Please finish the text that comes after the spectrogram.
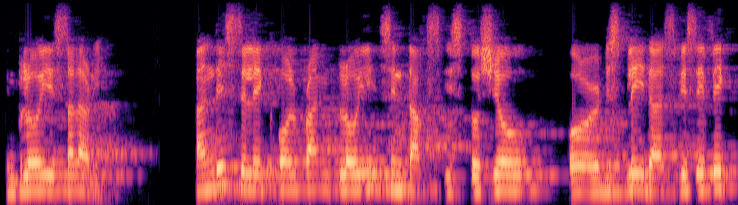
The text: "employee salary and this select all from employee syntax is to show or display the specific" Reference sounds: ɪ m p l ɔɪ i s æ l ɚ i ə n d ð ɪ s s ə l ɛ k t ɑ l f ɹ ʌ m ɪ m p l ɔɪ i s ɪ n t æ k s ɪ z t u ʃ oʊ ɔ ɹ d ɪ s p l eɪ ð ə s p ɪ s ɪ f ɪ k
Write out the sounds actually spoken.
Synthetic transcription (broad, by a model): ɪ m p l ɔɪ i s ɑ l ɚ i ə n d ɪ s s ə l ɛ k ɑ l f ɹ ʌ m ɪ m p l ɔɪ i s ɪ n t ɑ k s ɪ s t u ʃ oʊ ɔ ɹ d ɪ s p l eɪ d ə s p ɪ s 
